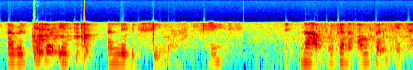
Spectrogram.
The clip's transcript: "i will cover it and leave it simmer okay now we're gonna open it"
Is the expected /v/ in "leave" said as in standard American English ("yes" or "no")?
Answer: no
